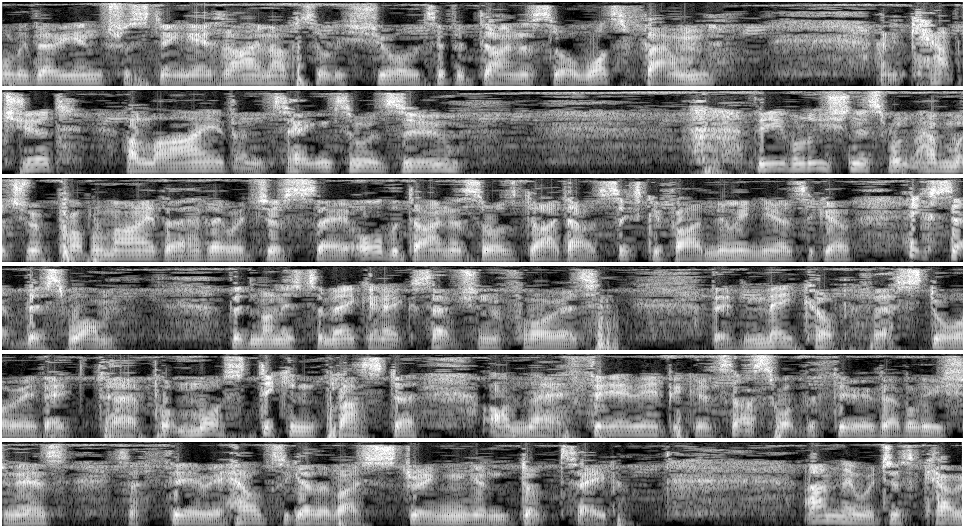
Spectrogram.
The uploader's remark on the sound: while out walking his dog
